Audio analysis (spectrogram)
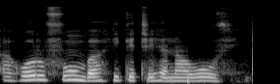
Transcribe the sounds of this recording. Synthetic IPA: aɦɔɾufumbahikɛt͡ʃʰɛɦanawuvi

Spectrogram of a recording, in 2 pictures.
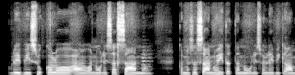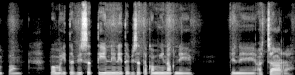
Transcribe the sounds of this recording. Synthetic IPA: lebisukaloa̰wanolesasano | kanasasanoeit̪at̪anolesonlebiɡampaŋ | pamait̪abisat̪ininit̪abisat̪akaminakne | eneat͡ʃaɾa

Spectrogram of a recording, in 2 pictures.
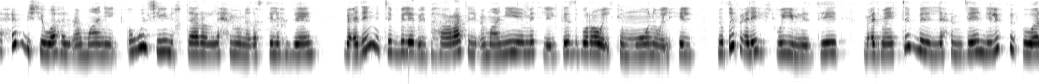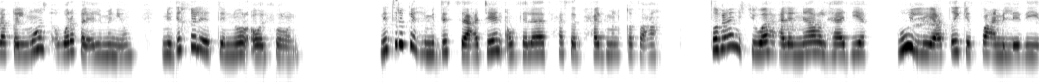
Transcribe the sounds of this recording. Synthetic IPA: ʔaħabːɪʃɪwaːɦɪlʕumaːniʔawːalʃiːnɪxt̪ɑːɾˤɪlːaħmawnɣasːɪlahzeːn | baʕd̪eːnːɪt̪abːɪlabɪlbaɦɑːɾˤɑːt̪ɪlʕuːmaːnɪjːamɪθlɪlkazbʊɾˤɑwɪlkamːuːnwɪlhɪl | nɨðˤiːfʕaleːhʃwajːamɪnɪzːeːd̪ | baʕd̪majɪt̪abːalɪlːaħmzeːnːɪlʊfːafiwɑɾˤɑqɪlmoːzʔawːɑɾˤɑqɪlʕɪlmanjʊm | wnɪd̪axɪlt̪ːanːuːɾʔa̰wɪlfʊɾuːn | nɪt̪ɾɪkalmʊd̪ːasaːʕat̪eːnʔawθalaːθħasabħad͡ʒmɪlqɨt̪ˤʕɑ | t̪ˤɑbʕɑnɪʃːɪwaːhʕalanːɑːɾˤɪlɦaːd̪ɪja | huːlːijʊʕt̪ˤiːkɨt̪ˤːɑʕmɪlːaði

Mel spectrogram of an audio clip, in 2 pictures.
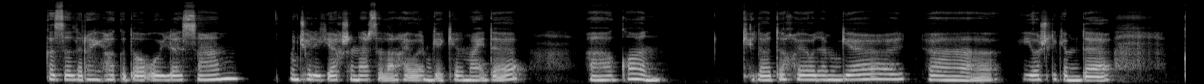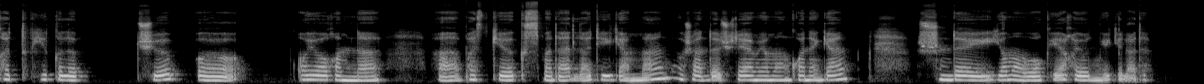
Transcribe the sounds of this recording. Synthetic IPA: qʰɨzɨlˠɾaŋʲhɑqʰɨd̪aʔojlasam | ʊnt͡ʃʰalɪkʲjɑχʃɪnaɾsala̰ɾhajɒlˠɪmɡʲakʲʰe̞lmajd̪ɪ | kʰɒn | kʲʰe̞lad̪ɪhajɒlɪmɡʲa | jɒʃlɪɡʲɪmd̪a | qʰɑt̪ʰːɨ̥qjɨqʰɨlɪp̚ | t̪ʰʊ̥ʃɪp̚ | ɒjɒʁɨmnɪ | pʰast̪kʲʰaqʰɨ̥smad̪anla̰t̪ʰeɡʲa̰nmanoʃand̪ad͡ʒʊd̪ajamjɒmɒnqʰɒnaɡʲan | ʃʊnd̪ajːɒmɒnwɒqʰejahajɒlɪmɡʲakʲʰe̞lʔa̰d̪ɪ

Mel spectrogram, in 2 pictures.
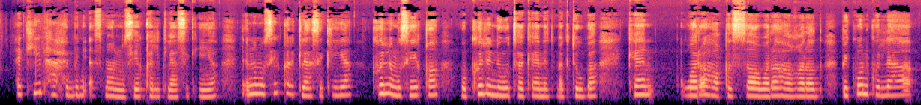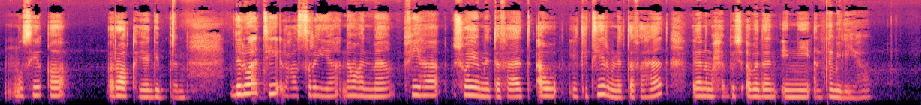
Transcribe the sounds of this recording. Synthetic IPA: ʔakʰiːd̪haħabːɪnːiʔasmaʕɪlmuːsiːqɑlklaːsiːkʰɪjːalɪʔa̰nːʊlmuːsiːqɑlklaːsiːkɪjːa | kʰʊlːmuːsiːqɑwɪkʰʊlːnuːt̪hakaːnat̪makt̪uːbakʰaːn | wɑɾˤɑːɦɑqɨsˤːɑwɑɾˤɑːɦɑɣɑɾˤɑd̪ˤbɪjakuːnkʊlːaɦhamuːsiːqɑ | ɾˤɑːqɪjaɡɪd̪ːamd̪ɪlwaʔt̪ʰiɪlʕɑsˤɾɪjːanoːʕanmaːfiːɦa | ʃwajːamɪnɪt̪ːafaːt̪ʔawlkɪt̪ʰiːɾmɪnɪt̪ːafaɦaːt̪ʔɪlːʔanamaʔaħabːɪʃʔa̰bad̪anʔɪnːiʔant̪amɪliːɦa

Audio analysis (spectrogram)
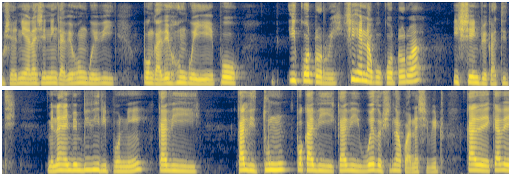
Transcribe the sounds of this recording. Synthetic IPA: uʃanianaʃ̬ɛniŋɡaʋɛhɔŋɡwɛʋi | pɔŋɡaðɛɦɔŋɡwɛjɛpɔ | ikɔtɔɾwɛʃihɛnakukɔtɔɾwa | iʃɛnd͡ʒwɛkat̪itʰi̥ | mɛnahɛmbɛmbiʋiɾipɔnɛkaʋi | kaʋitunupɔkaʋikaʋiwɛðɔʃinakwanaʃiʋitu̥ | kaɛkaʋɛ

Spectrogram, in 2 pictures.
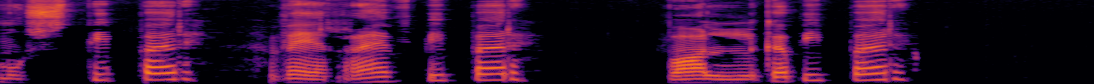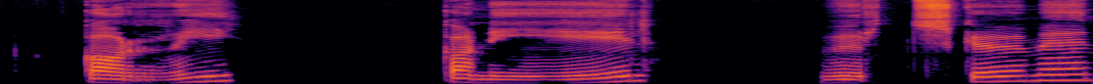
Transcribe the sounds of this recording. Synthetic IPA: must̪̚pipːəɾ | veɾevpipːəɾ | vɑlɡəpipːəɾ | kɑrːi | kɑneːl | vyrt̪skøːmen

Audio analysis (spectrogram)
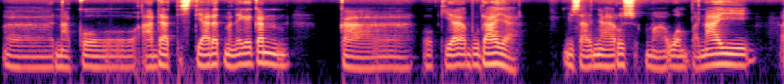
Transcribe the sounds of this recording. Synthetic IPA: ənakɔa̰dat̪ist̪iadat̪̚manɛkɛkan | ka | ɔkiabudaja | misalɲaɦaɾusmaṵaŋpanaḭ

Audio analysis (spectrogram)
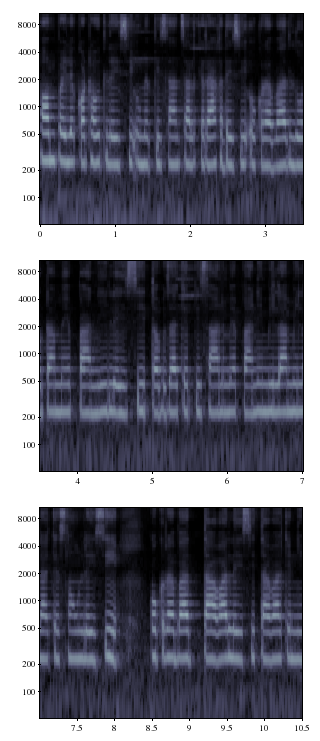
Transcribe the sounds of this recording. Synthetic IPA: həmpəɦilekəʈʰəwt̪lɛjt͡ʃʰiʔumepisant͡ʃalkeɾakʰd̪ɛjt͡ʃʰiʔokɾabad̪loʈamepanilɛjt͡ʃʰit̪əbd͡ʒakepisanmepanimilamilakesəʊnlɛjt͡ʃʰi | okɾabad̪̚t̪aʋalɛjt͡ʃʰit̪aʋakeni

